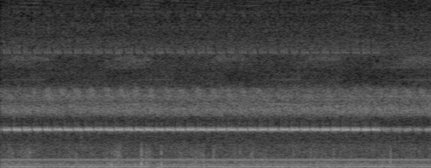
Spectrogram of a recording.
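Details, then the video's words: Small fire at night with insects singing: a bright, steady high trill that cuts off shortly before the end, soft crackles in the first seconds, and a low background hum. "Sound of Insects"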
